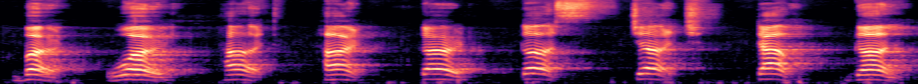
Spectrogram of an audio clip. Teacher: इनके बीच में एक आर साउंड आर वर्ड आएगा, पर आर वर्ड प्रोनाउंस नहीं होता इंग्लिश में तब तक जब तक उसके आगे कोई वाउल साउंड नहीं आए।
